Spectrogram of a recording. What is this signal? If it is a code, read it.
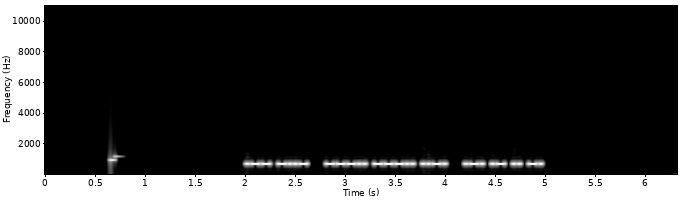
Morse code, heard as a keyed tone, about 41 wpm, 700 Hz. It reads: WX 88F RAIN
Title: Practice QSO - Exchange 2 - Info - 45wpm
